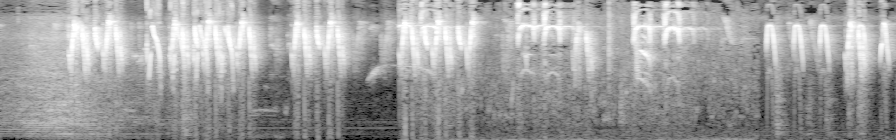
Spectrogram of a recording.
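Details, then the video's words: Lure recording of bar-winged prinia for trapping: repeated clusters of high, rapid zigzag chirps, then clearer, ringing whistled notes with overtones, alternating with more chirp bursts. "pancingan pikat burung cible"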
